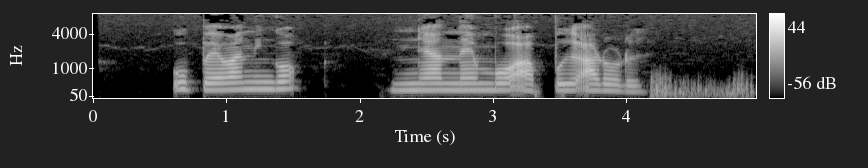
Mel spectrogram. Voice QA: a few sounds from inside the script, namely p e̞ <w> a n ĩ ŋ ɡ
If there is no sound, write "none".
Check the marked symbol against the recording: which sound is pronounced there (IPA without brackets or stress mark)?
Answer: ʋ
